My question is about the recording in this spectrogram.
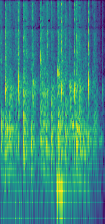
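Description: Scattered clapping from a small audience right after a live band stops playing, with voices murmuring underneath.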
